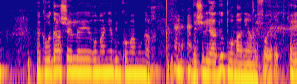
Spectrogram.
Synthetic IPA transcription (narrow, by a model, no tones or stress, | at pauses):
vekvodaʃe̞leʁomanjabimko̞mamunaχ | veʃeljaːdutʁomanjamefoe̞ʁet̪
